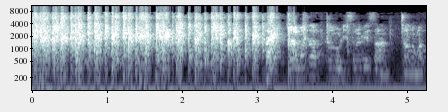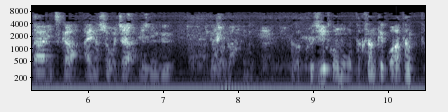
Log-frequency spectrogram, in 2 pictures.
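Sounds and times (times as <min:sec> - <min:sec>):
applause: 0:00.0 - 0:04.4
speech: 0:04.0 - 0:10.5.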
